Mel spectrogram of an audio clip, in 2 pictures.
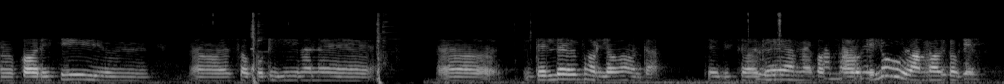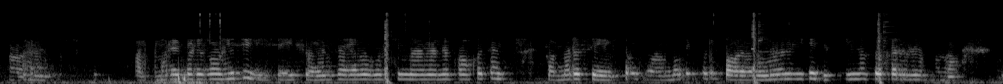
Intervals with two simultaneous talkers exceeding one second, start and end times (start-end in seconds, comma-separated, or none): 8.3-9.7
